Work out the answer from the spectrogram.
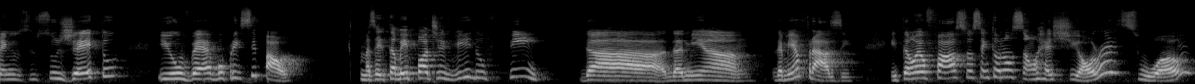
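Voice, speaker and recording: A woman teaching English to high school students, explaining patiently and reading the English examples out slowly. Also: a bit bright. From Brazil. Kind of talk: classroom lesson explanation.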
